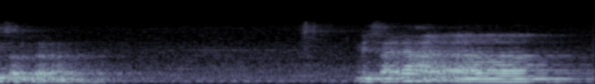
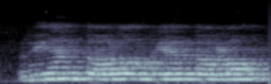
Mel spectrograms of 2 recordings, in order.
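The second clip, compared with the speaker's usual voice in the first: high, louder pleading call to Rian; mock cry for help; 8 semitones higher, 6 dB louder than usual. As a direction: act out a drowning man calling his friend. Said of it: "di air, gitu".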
